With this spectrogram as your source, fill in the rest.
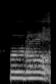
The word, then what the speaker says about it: PherDal: PherDal is spelled P-H-E-R-D-A-L, but pronounced Fertile, but spelled with a P-H-D out of spite, which is really what launched this entire journey I've been on.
